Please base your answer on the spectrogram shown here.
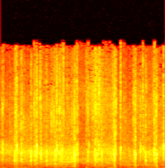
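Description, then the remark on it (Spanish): Studio audience applause for a young actress guest, a steady dense wash of many hands clapping at an even loudness, with a few sharper individual claps standing out and no speech over it. “es de Churriana y se merece un aplauso, yo creo, ¿no?”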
